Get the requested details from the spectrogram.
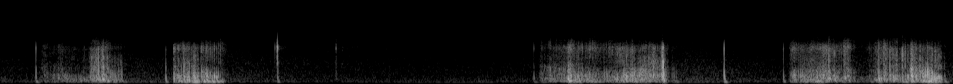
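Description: Fingertips and nails scratch and tap across a flat printed beeswax-coated cotton food wrap lying on a white table. Bursts of dry, raspy scratching alternate with quiet pauses, broken by a few sharp isolated taps.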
